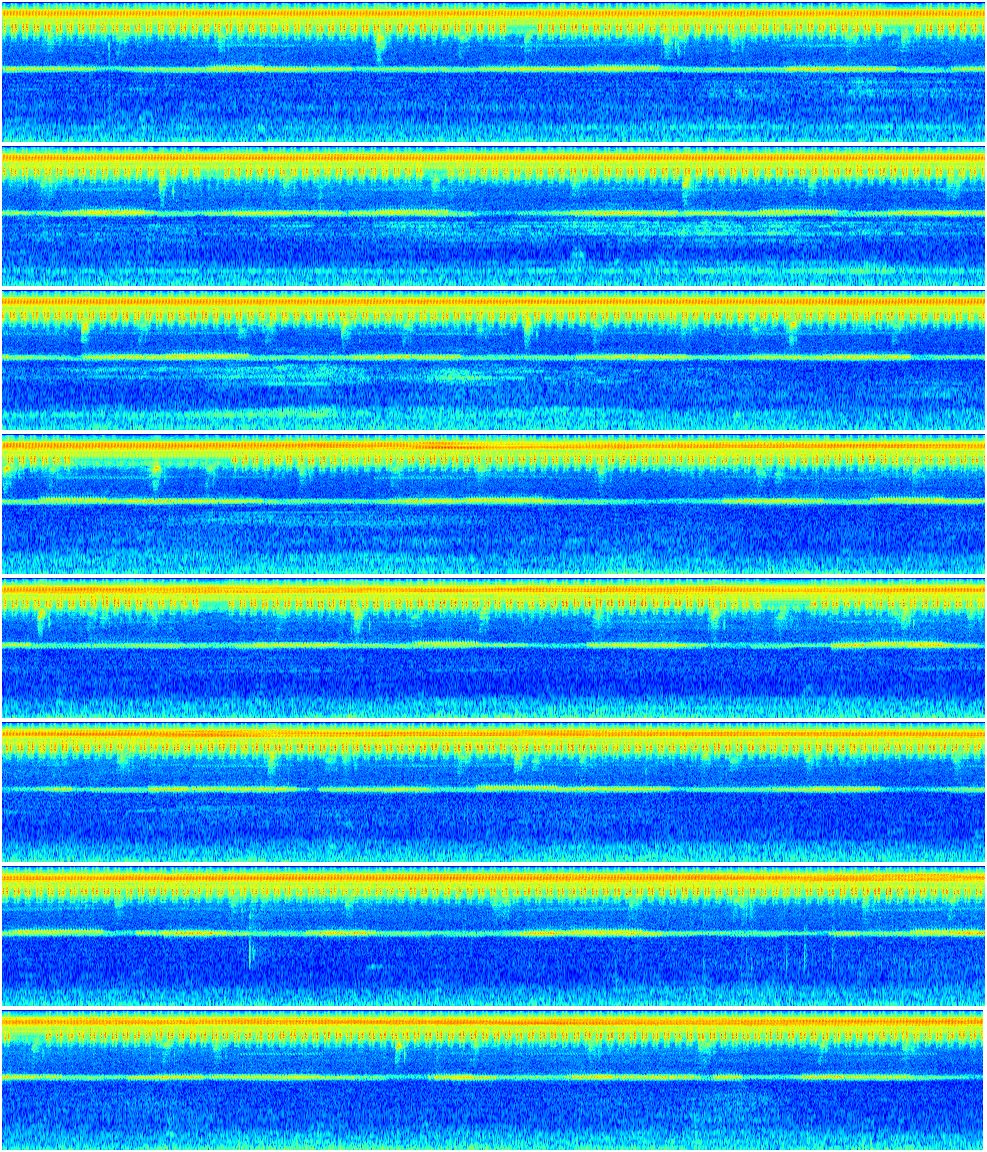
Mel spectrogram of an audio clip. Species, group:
Oecanthus pellucens
Orthoptera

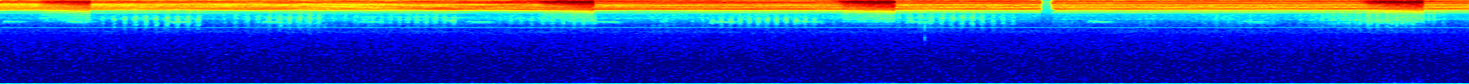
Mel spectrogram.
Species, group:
Roeseliana roeselii
Orthoptera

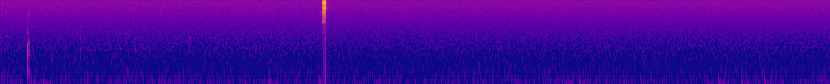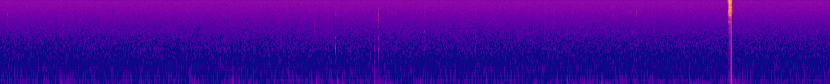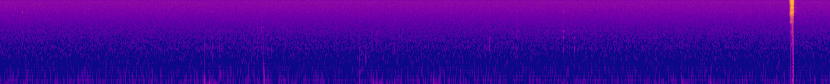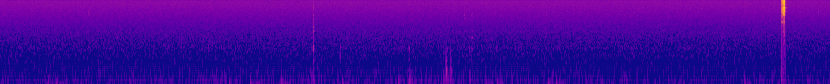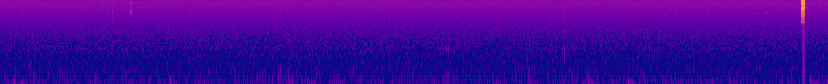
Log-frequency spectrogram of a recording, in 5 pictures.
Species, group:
Pholidoptera griseoaptera
Orthoptera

